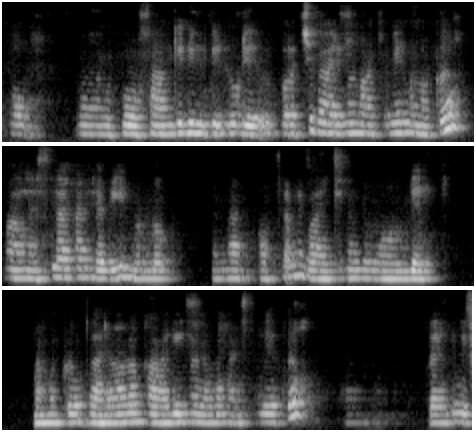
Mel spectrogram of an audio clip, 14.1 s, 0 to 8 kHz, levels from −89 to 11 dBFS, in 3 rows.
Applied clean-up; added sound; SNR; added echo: neural mask model DeepFilterNet 3.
